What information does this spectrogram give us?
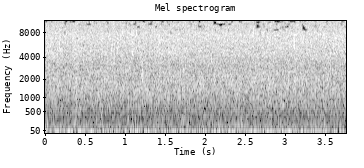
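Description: Pouring rain in a video game, heard as a steady, soft hiss of dense rainfall with no distinct drops and no talk.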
